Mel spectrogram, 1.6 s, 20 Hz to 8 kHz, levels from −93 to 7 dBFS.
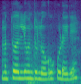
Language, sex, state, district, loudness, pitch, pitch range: Kannada, female, Karnataka, Bidar, -14 LUFS, 230 Hz, 220-235 Hz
